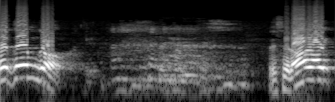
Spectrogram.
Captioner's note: devotees laughing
